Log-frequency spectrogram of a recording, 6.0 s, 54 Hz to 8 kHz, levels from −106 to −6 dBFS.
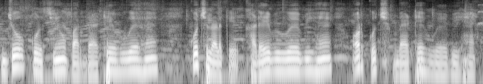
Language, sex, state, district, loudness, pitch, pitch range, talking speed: Hindi, male, Uttar Pradesh, Lalitpur, -17 LUFS, 115 Hz, 95-120 Hz, 190 wpm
